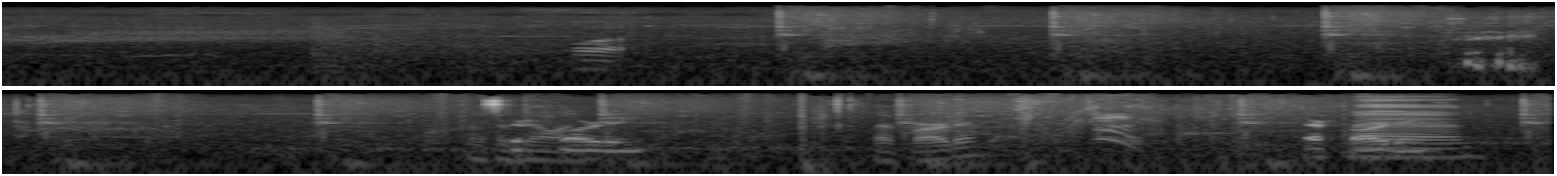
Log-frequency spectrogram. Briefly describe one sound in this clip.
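A blade strikes flesh with heavy, wet thuds.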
